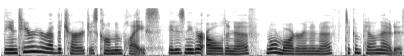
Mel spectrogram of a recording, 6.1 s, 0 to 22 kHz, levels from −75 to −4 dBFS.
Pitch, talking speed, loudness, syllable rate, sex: 230 Hz, 180 wpm, -16 LUFS, 5.1 syllables/s, female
